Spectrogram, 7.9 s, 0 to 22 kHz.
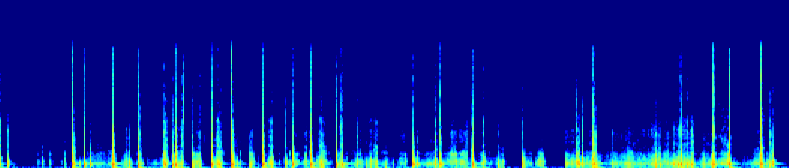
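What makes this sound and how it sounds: A handheld black Zoom H1n recorder has its metal mesh microphone head tapped with AA batteries worn as long nails. Many quick, close, clicky metallic taps land in uneven bursts, each with a short ringing tone near 530 Hz and a bright tick on top. Brief silent gaps separate the clusters.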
